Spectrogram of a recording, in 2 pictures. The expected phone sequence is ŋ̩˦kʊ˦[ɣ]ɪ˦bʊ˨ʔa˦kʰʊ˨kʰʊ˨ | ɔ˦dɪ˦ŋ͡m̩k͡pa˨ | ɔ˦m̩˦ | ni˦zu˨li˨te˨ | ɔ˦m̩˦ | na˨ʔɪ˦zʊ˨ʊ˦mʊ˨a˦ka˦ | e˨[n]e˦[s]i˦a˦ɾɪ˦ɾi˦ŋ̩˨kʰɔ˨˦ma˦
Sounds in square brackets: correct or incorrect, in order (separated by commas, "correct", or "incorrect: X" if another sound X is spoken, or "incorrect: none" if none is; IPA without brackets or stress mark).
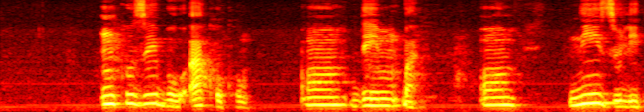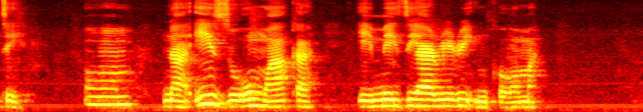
incorrect: z, incorrect: m, incorrect: z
